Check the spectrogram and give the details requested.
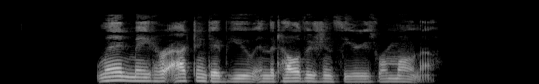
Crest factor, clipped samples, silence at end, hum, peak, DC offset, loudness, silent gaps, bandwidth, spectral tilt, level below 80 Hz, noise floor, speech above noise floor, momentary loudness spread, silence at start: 20 dB; under 0.1%; 1.05 s; none; -6 dBFS; under 0.1%; -24 LUFS; none; 11.5 kHz; -5 dB/octave; -74 dBFS; -87 dBFS; 63 dB; 10 LU; 0.95 s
